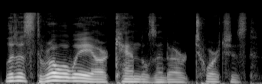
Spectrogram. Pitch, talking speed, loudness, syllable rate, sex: 130 Hz, 205 wpm, -17 LUFS, 5.0 syllables/s, male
